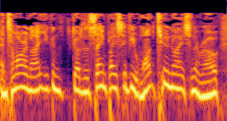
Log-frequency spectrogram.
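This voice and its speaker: Lively intonation marks this man's high-pitched speech. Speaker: entertainment agency representative. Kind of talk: casual chat. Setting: studio.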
